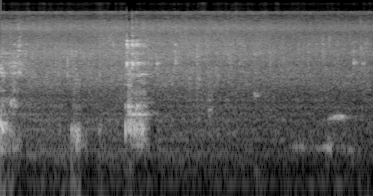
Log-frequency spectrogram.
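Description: Onions sizzle in a pan for chicken biryani, a soft steady crackle with a few louder stirring scrapes.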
